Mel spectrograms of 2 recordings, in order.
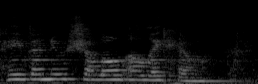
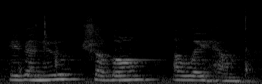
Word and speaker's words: Hevenu Shalom Aleichem: It's pronounced Hevenu Shalom Aleichem. Hevenu Shalom Aleichem.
